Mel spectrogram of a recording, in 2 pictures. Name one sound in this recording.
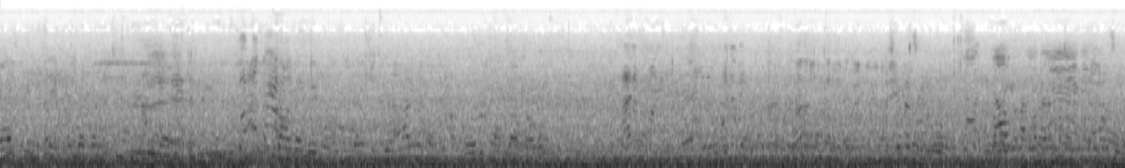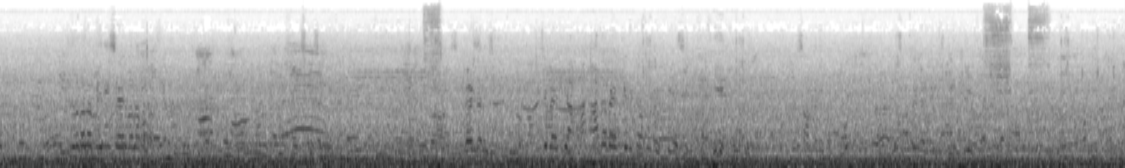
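Men chatter and talk nearby in a small crowd outdoors.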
